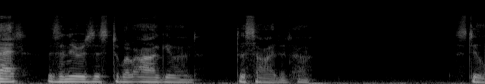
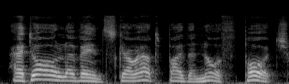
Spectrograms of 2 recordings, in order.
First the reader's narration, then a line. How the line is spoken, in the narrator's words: cried the beadle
